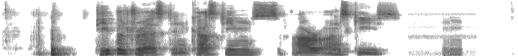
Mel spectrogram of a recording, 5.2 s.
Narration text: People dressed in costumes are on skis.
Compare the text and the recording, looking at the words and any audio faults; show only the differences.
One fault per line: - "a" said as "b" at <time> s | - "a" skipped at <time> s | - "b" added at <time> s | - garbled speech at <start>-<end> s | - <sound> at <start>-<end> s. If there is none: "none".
- laugh at 4.4-4.6 s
